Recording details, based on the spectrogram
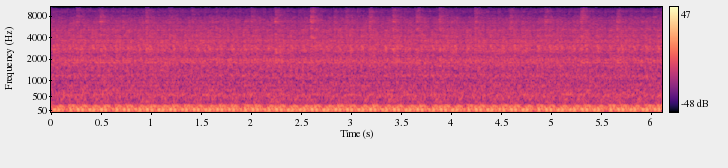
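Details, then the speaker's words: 2003 Wright Stander mower, 23 hp Kawasaki V-twin, with fuel pump rigged to the crankcase pulse output: deep, slightly lumpy, uneven chug at low steady speed; poor running because choke and throttle cables were on the same linkage, working against each other. "Here I'm realizing that the choke cable and the throttle cable were connected to the same linkage and they were basically working against themselves."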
